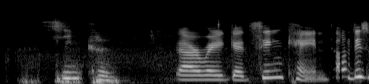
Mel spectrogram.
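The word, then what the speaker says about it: cinquain: Can you say sinking? Sinking. Very good. Sinking. Oh, this one. You pronounce this word as sinking, okay?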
